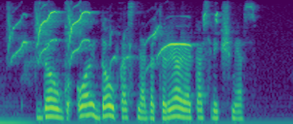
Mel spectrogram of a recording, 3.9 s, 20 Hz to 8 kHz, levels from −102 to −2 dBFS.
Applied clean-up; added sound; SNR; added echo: none; Chirp, tweet; 4 dB; none.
